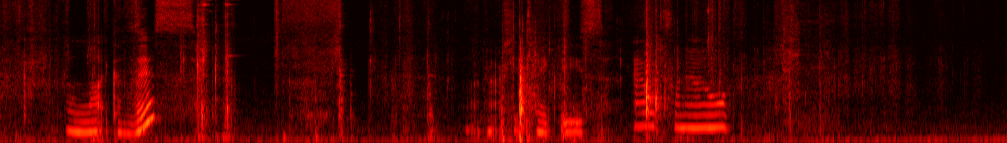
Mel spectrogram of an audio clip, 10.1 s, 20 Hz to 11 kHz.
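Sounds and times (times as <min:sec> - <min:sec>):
paper rustling: 0:00.0 - 0:00.7, 0:05.0 - 0:09.8.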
